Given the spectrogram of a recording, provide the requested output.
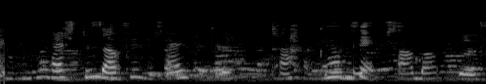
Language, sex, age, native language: Icelandic, male, 8, Icelandic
